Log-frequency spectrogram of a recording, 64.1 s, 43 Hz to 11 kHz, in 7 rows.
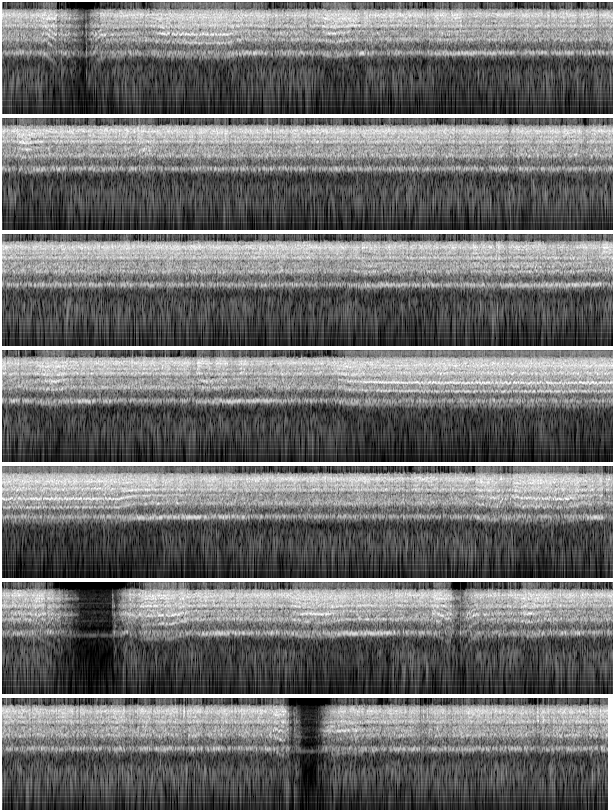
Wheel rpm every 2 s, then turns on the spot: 170, 210, 220, 230, 230, 230, 230, 230, 230, 230, 230, 230, 230, 220, 230, 230, 220, 210, 210, 220, 230, 230, 220, 90, 200, 220, 190, 230, 240, 180, 190, 240.
none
